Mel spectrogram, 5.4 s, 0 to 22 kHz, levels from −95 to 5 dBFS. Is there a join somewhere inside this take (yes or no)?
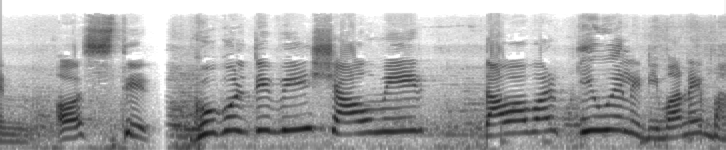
yes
